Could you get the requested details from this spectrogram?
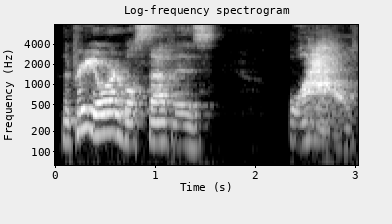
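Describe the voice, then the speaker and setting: A man's voice: medium pitch, expressive, slow, creaky, background noise. A blunt man in easy conversation who laughs readily. He is heard from a distance off a phone, with a roomy echo around his mid-range voice. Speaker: guest. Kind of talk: casual chat. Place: echoey indoor room. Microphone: phone across the room, no mic. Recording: echoey room, far from phone.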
